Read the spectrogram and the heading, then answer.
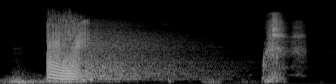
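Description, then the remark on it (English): A loud, sputtering fart bursts out and trails off in a long, hollow echo, as if in a big white room, the void where Squidward goes. A second brief burst of noise follows near the end. “the best part about the fart is there's an echo at the yeah. end.”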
